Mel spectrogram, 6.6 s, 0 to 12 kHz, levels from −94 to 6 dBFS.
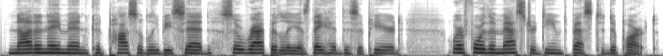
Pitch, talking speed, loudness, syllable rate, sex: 195 Hz, 180 wpm, -16 LUFS, 5.7 syllables/s, female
